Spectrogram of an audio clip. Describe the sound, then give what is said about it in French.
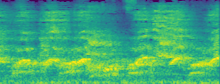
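A dense, steady chorus of birds and monkeys calling over one another at a sloping zoo park, near the monkey area, with rising and falling warbles and squeals that run continuously and fairly loud, with no talking. “On approche maintenant le coin des singes. Donc on peut entendre un peu déjà les bruits.”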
